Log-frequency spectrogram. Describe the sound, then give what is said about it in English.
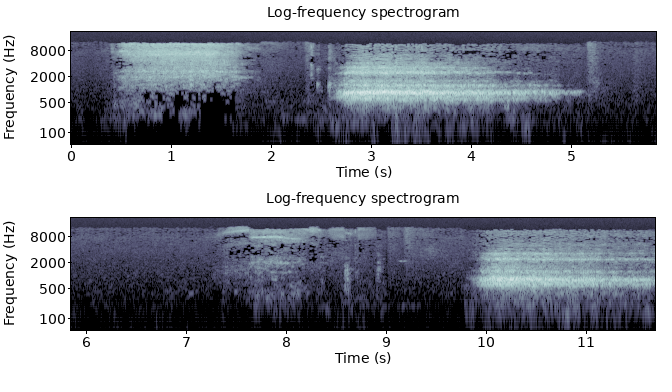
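Slow, deep breaths in guided relaxation, drawn in through the nose and let out through the mouth. Soft airy inhales alternate with longer, louder, breathy exhales, separated by silences, with no voices. “Take a deep breath or two, if you like, through the nose and out the mouth.”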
